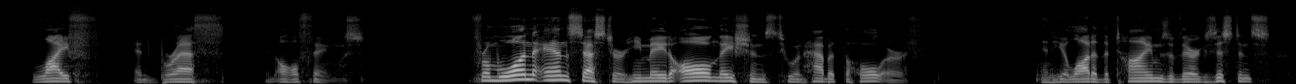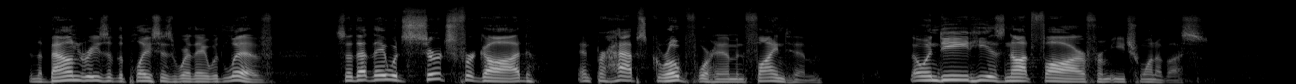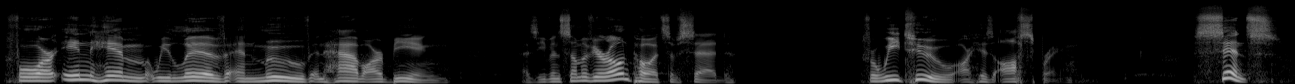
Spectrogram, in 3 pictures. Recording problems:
none

